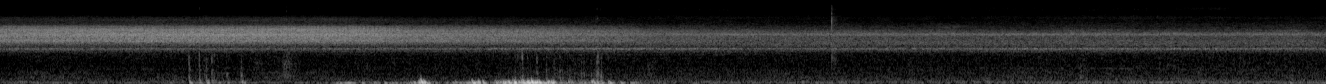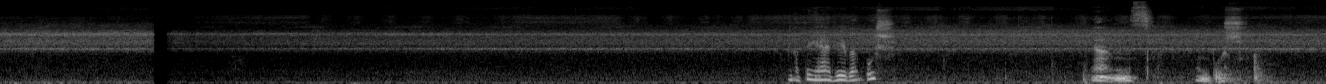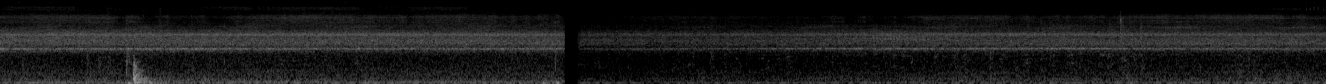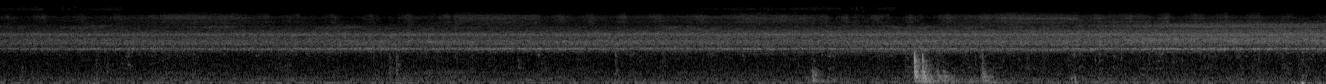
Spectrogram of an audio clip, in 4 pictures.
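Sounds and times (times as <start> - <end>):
cicadas buzzing: 0.0 - 53.0.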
